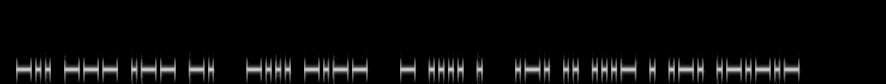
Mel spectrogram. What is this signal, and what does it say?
Morse code, heard as a keyed tone, about 25 wpm, 700 Hz. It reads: DOWN BY THE RIVER.
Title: Sentences from Top 1000 Words - Review Part 4 - 25wpm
